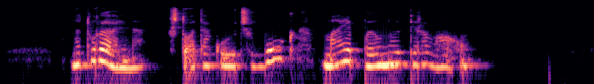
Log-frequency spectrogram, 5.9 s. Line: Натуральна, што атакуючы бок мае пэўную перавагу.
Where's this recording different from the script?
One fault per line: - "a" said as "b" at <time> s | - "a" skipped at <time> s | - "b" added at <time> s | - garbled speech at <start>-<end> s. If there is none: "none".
none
